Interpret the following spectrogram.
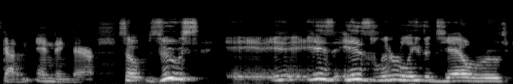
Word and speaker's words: Zeus: It wasn't just a Z like today. It was more like a DZ sound. Sometimes a ZD sound if they flip the order of those two letters.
